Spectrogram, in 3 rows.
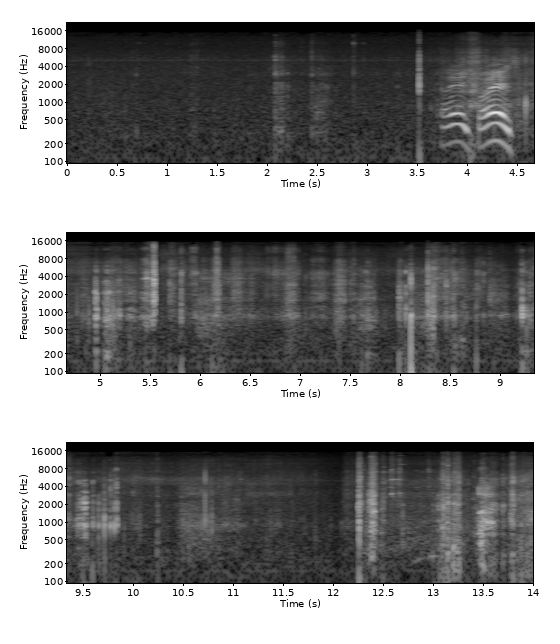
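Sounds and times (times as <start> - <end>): clothing and gear rustling: 3.8 - 14.0.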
